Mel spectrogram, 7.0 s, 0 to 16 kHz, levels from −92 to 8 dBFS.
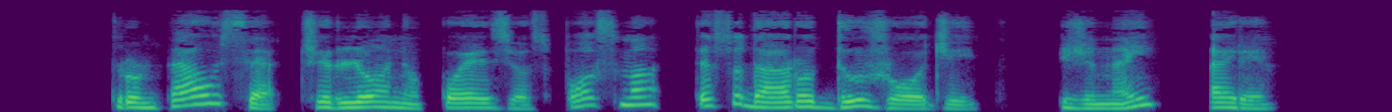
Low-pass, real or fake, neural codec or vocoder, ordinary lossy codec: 14.4 kHz; fake; codec, 32 kHz, 1.9 kbps, SNAC; MP3, 48 kbps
